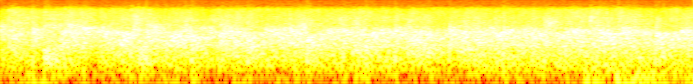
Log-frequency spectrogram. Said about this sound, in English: So if you can give her another round of applause, because she does a great job for us in the Delta Junction LIO.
